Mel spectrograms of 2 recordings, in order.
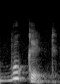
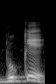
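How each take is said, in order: First: বুকেট with the final T sounded; wrong বুকেট, T sounded; wrong pronunciation. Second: বুকে said "boo-kay" with a silent T; correct pronunciation. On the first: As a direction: mistaken বুকেট, T at the end. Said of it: "এর সঠিক উচ্চারণ হবে বুকে". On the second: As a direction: say the right বুকে with no T. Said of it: "এখানে টি silent". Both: Shown as a demonstration.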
